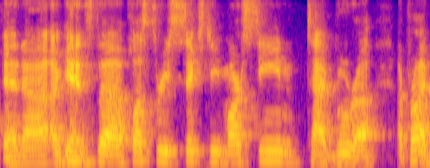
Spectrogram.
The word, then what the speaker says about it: Tybura: So Aspinall and against plus 360 Marcin Tybura. I probably butchered that one worse.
